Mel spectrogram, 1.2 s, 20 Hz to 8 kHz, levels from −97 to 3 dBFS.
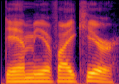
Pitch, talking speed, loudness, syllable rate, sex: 120 Hz, 250 wpm, -14 LUFS, 4.6 syllables/s, male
